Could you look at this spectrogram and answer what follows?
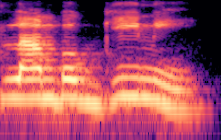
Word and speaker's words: Lamborghini: This is pronounced Lamborghini. Lamborghini.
